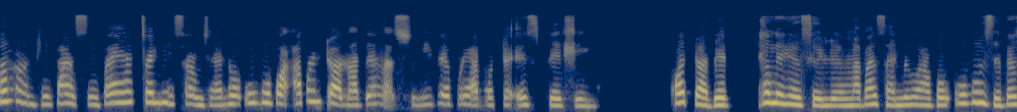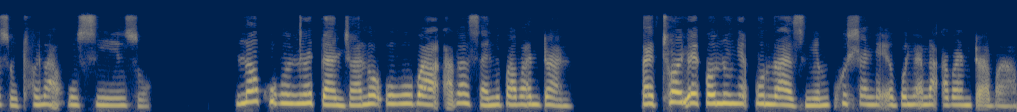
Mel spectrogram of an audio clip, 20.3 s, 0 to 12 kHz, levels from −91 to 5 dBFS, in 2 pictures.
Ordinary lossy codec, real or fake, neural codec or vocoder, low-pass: Opus, 64 kbps; fake; codec, 16 kHz, 1 kbps, FreqCodec, larger model; 7.2 kHz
